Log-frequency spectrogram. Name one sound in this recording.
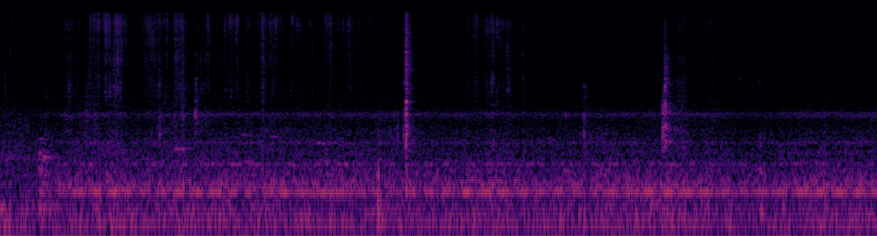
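A plastic bag crinkles as it is handled.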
